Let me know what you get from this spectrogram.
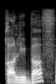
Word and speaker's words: Qalibaf: Dat is Qalibaf, spreek je dat in Persisch uit.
